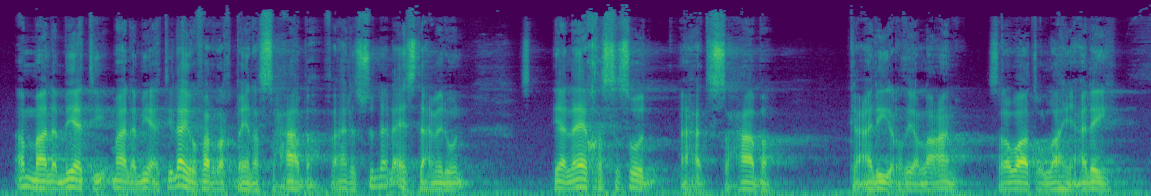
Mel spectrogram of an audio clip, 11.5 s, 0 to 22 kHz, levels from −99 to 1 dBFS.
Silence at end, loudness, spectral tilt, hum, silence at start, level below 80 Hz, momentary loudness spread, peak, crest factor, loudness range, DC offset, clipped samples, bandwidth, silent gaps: 0 s; -21 LUFS; -4.5 dB/octave; none; 0 s; -38 dBFS; 12 LU; -2 dBFS; 20 dB; 3 LU; under 0.1%; under 0.1%; 19 kHz; none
